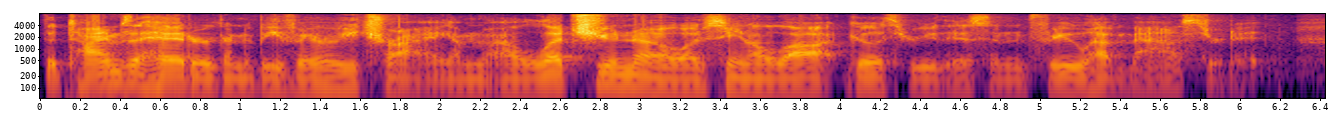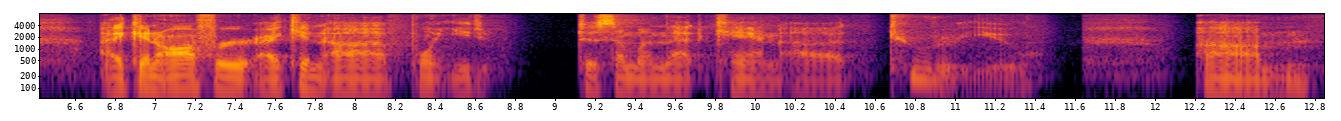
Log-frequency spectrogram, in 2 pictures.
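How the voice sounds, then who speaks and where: A man's voice: sits low, measured pace. A man playing a confident, persuasive vampire fixer in a tabletop game, talking casually. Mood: earnest, advising. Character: confident male vampire fixer offering favors and mentoring.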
